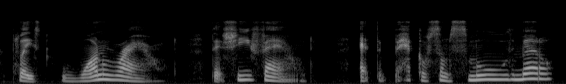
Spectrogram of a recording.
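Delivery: usual speaking voice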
